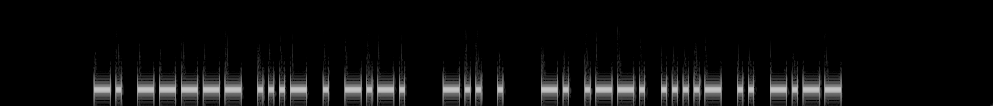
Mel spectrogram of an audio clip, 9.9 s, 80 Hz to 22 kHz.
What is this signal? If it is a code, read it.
Morse code, heard as a keyed tone, about 22 wpm, 700 Hz. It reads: N0VEC DE NP4IY
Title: USA Callsign DE Callsign - 5 Characters - 22wpm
